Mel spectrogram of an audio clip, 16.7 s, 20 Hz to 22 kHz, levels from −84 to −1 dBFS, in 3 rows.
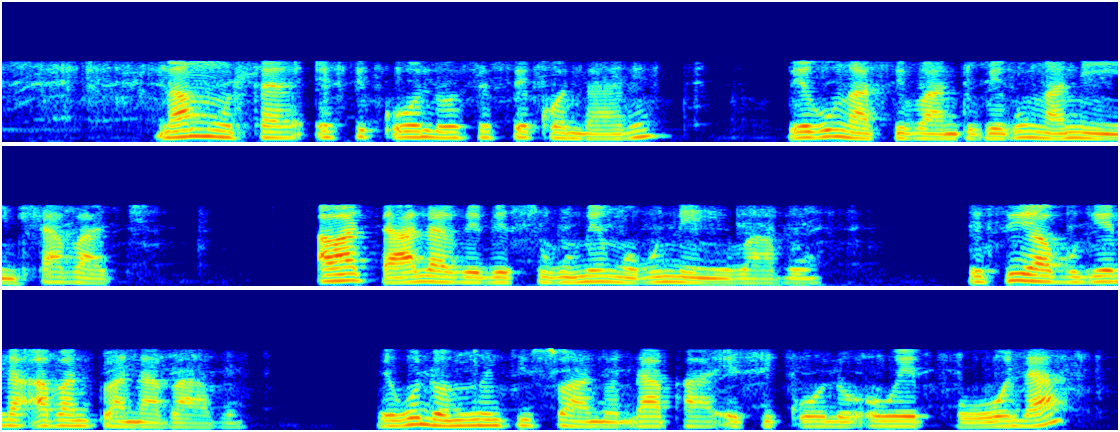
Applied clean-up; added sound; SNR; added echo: neural mask model RNNoise.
